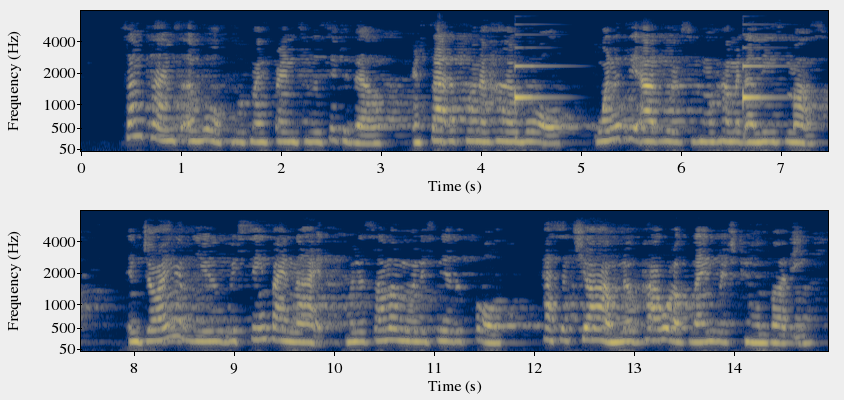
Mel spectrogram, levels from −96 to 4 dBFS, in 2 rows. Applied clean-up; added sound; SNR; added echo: classical method WPE with log-MMSE.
